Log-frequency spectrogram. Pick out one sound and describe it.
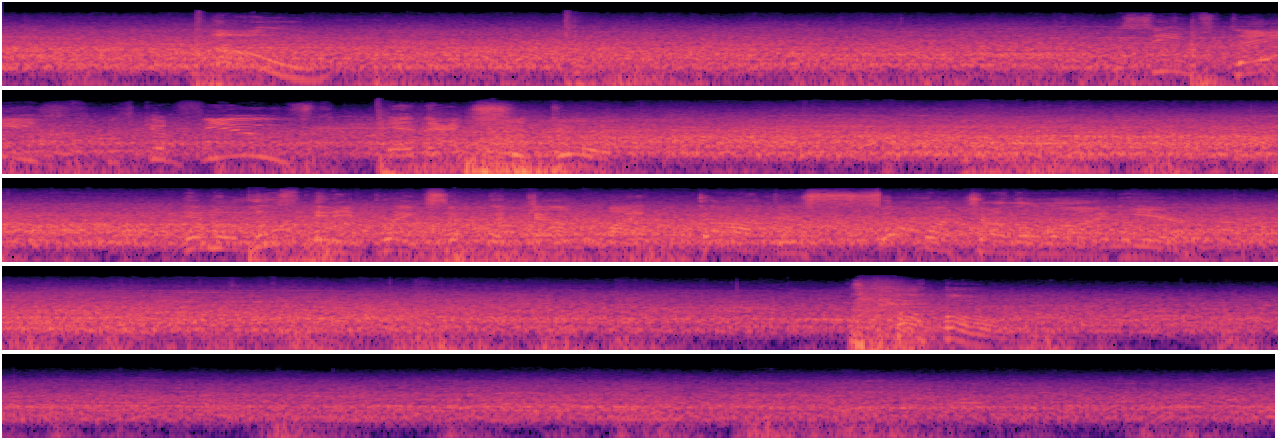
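A large crowd cheers and roars loudly throughout.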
